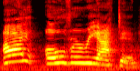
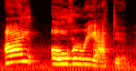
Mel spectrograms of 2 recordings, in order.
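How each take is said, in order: First: Higher, louder, very slow drawn-out relief; a hint of a relieved little girl; little girl's relief, higher. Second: Louder, slow, drawn-out relieved sigh of words; a hint of a relieved little girl; little girl's relief. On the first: Girl after ear piercing, slow relieved repeat. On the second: Girl after ear piercing, slow relieved realization. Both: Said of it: "and she's like".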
